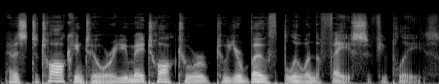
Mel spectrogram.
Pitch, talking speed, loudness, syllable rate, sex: 95 Hz, 285 wpm, -18 LUFS, 5.7 syllables/s, male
